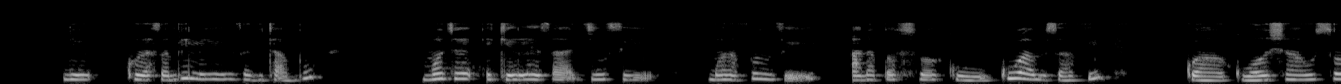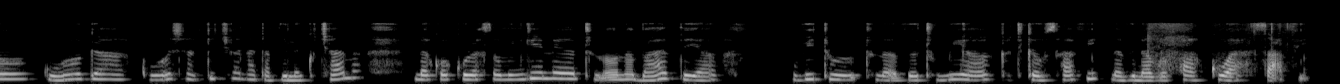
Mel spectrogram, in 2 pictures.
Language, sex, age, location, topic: Swahili, female, 18-24, Wajir, education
